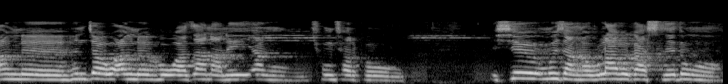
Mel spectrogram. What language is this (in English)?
Bodo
